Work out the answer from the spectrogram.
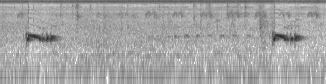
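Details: Local zebra dove, natural call used as a lure: two short warbling coo phrases about five seconds apart, each a quick rolling burst, over a steady low background hiss with faint distant chirps.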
